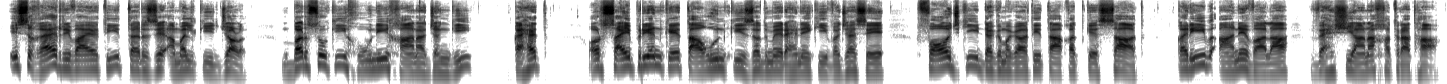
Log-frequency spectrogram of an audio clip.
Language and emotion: Urdu, neutral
